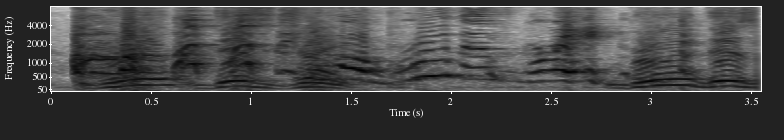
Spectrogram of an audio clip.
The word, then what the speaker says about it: Brutus: how is it in English BR this like Brew this Brew this Brew this grain Brew this grain brew and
